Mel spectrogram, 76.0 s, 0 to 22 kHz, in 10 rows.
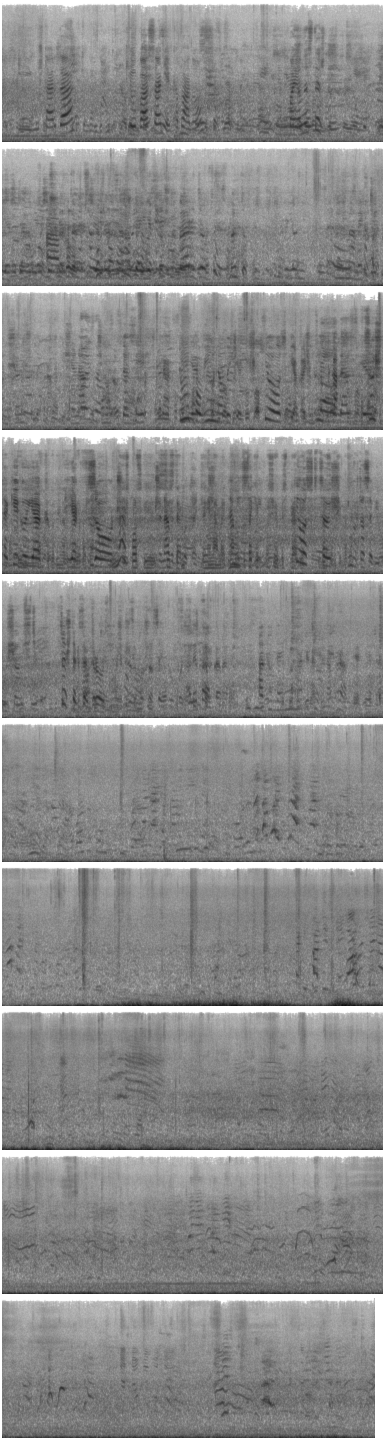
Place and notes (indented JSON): {
  "title": "Wroclaw, Survival 2011, Birds Radio",
  "date": "2011-06-25 17:20:00",
  "description": "Birds Radio sound installation by Might Group during Survival 2011",
  "latitude": "51.12",
  "longitude": "17.05",
  "altitude": "119",
  "timezone": "Europe/Warsaw"
}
